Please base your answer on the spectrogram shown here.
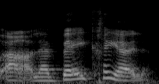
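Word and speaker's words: l'Abeille Créole: So l'Abeille Creole, which is kind of phonetically, it could also be la belle Creole, which is like the beautiful Creole, but it's actually the Creole bee.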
